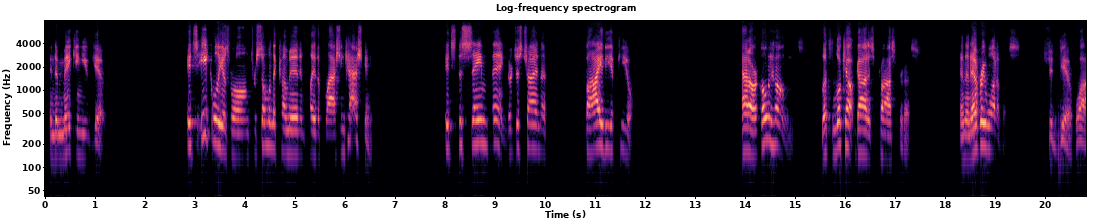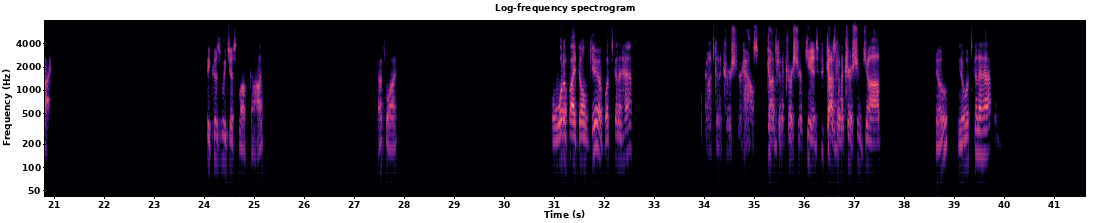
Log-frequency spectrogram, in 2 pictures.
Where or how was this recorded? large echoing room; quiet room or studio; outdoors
large echoing room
